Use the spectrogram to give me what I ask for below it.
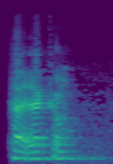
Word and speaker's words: கரகம்: உள்ள முத்துக்கள் அடுத்தது கரகம் கரகம் அப்படிங்கறது உச்சரிப்பு கரகாட்ட கார கரகம் அது வந்து கரகம் கரக்காட்டா காரத்துல வரக்கூடியது சாதா கரக்கம் கரக்கம்னா படம் கும்பம்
